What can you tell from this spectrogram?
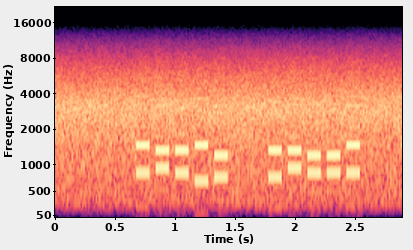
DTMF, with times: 0.7-1.4 90834
1.8-2.5 50779

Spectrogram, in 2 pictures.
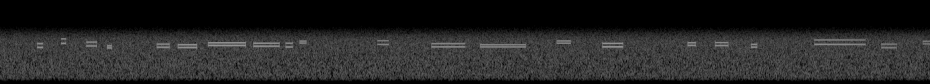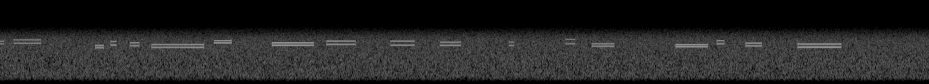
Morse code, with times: none

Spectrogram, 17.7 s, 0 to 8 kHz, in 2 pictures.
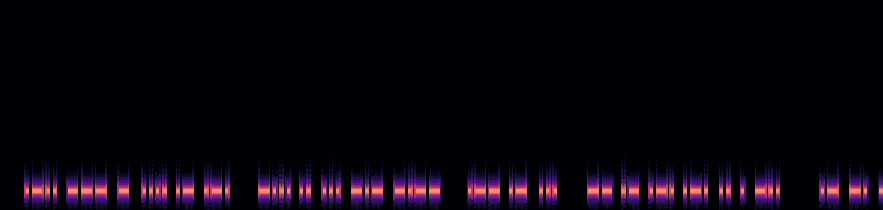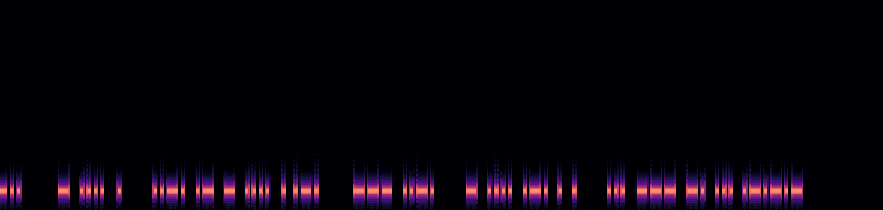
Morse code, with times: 0.3-2.3 LOTHAR
2.6-4.4 BISKY
4.7-5.6 WAS
5.9-7.8 MARRIED
8.2-9.0 AND
9.4-10.0 THE
10.4-12.0 FATHER
12.4-13.2 OF
13.5-14.6 THREE
14.9-16.8 SONS.

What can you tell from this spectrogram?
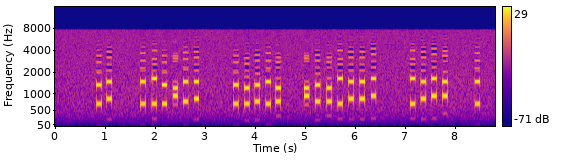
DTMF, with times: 0.8-1.1 29
1.7-2.9 3A2*69
3.6-4.5 21534
5.0-6.4 *54A99D
7.1-7.8 A9D#
8.4-8.5 3

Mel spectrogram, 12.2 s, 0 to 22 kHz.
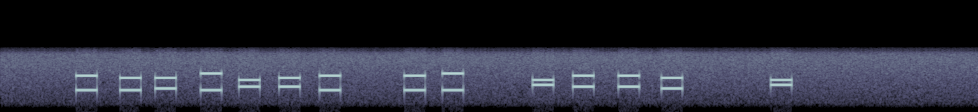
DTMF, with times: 0.9-4.3 325A783
5.0-5.8 3A
6.6-8.5 *995
9.6-9.9 *

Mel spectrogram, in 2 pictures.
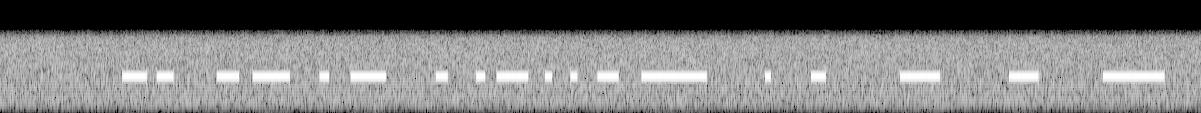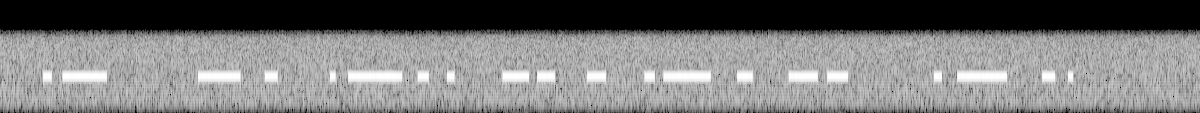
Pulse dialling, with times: none

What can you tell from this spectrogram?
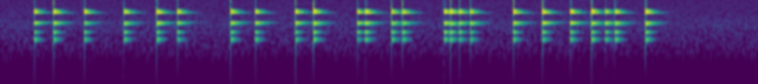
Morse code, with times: none

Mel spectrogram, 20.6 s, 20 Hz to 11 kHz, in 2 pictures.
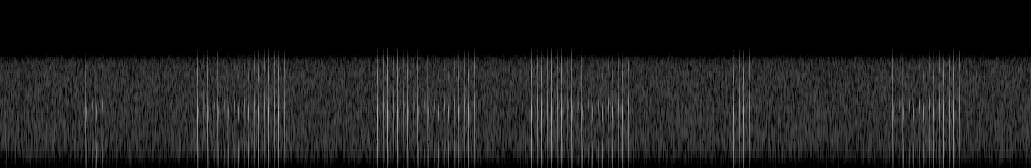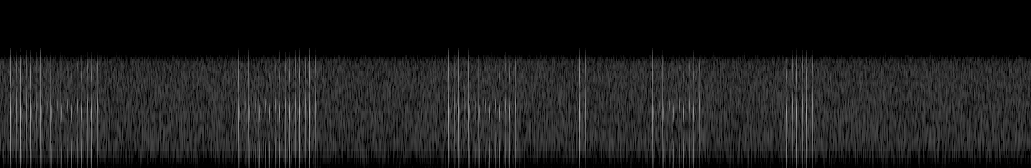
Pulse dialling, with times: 0.9-1.1 2
2.0-2.9 9
3.8-4.8 0
5.3-6.3 0
7.3-7.5 2
8.9-9.6 7
10.4-11.3 9
12.7-13.5 8
14.8-15.5 7
16.1-16.2 1
16.8-17.3 5
18.2-18.5 3

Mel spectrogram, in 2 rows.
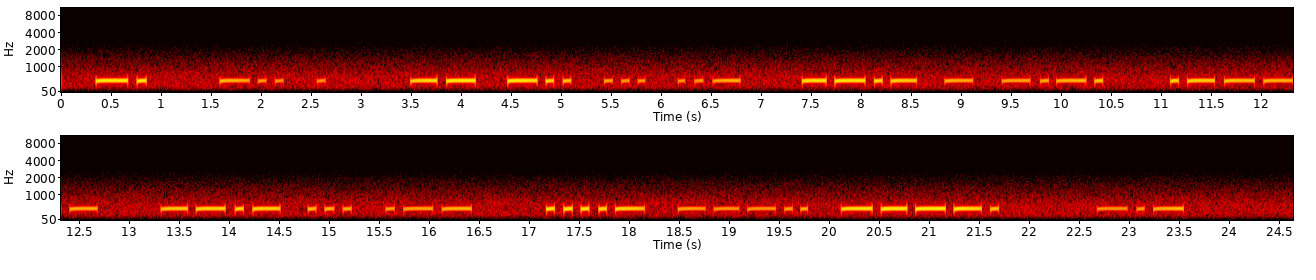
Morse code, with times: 0.0-0.8 …
1.6-2.6 DE
3.5-6.8 MDSU
7.4-10.4 QTC
11.1-12.7 1
13.3-16.4 QSW
17.2-21.7 489
22.7-23.5 K

